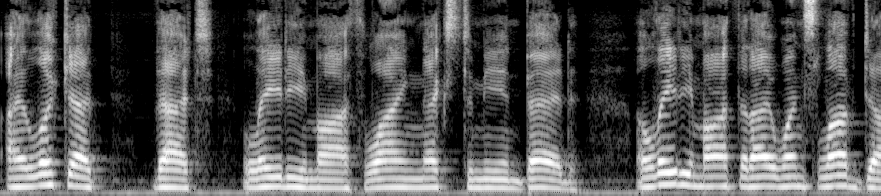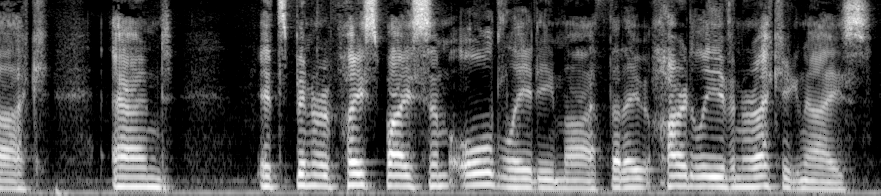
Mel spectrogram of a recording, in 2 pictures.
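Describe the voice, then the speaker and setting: A man voicing a weary, self-pitying male moth who tells his troubles in a halting, rambling way. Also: on the high side, steady tone, darkish tone. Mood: weary lament.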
